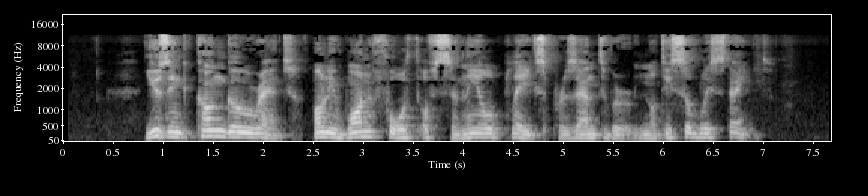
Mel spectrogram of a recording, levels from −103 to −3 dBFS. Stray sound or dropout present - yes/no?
no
